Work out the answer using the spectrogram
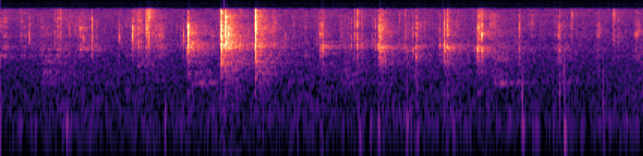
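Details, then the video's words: Two-year-old female ferret making a strange grinding noise while eating, possibly teeth grinding; sharp dry crunching clicks in irregular bursts, a few louder snaps near the middle, indoors. "Ferret grinding teeth?"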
